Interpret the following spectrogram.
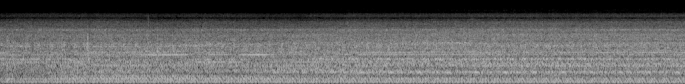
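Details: Old Ford F-150 just started after 45 tries at about minus 25 to minus 40, with the block heater plugged in: steady, rough-edged idle with a constant low rumble, no knock or stumble; normal cold idle.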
